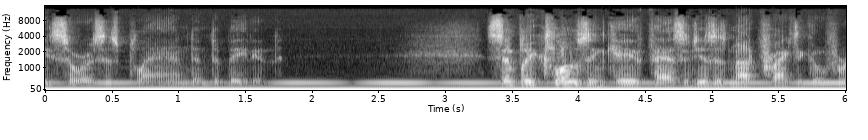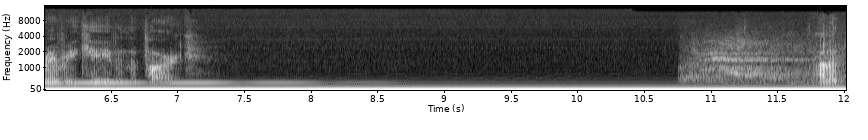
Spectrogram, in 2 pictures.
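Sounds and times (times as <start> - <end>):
low steady hum: 0.0 - 12.0
steady pure tone: 0.0 - 12.0.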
